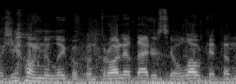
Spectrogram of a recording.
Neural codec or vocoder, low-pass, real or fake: none; 14.4 kHz; real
